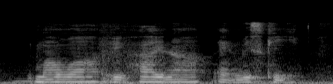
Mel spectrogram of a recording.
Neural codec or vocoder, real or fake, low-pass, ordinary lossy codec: codec, 16 kHz in and 24 kHz out, 2.2 kbps, FireRedTTS-2 codec; fake; 7.2 kHz; none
